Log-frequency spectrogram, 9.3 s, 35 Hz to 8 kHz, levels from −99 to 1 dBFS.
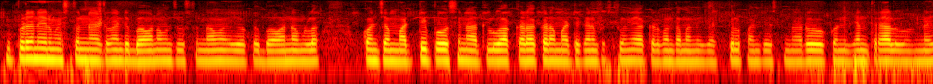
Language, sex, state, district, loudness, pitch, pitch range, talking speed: Telugu, male, Telangana, Nalgonda, -31 LUFS, 155 Hz, 155-160 Hz, 155 wpm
